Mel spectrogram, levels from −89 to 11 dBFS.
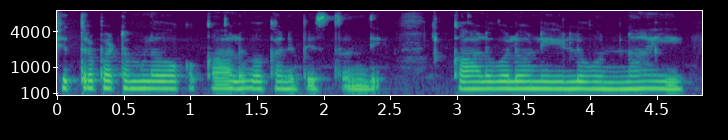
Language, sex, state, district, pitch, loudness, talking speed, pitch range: Telugu, female, Telangana, Hyderabad, 210 Hz, -16 LUFS, 100 wpm, 205-215 Hz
